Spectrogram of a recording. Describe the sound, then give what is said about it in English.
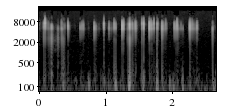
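Dice rattle and clatter in a rapid, irregular burst of sharp, bright clicks lasting a few seconds, fairly quiet, with no voices over them. “Let's skip the formalities and go straight to rolling some dice.”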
